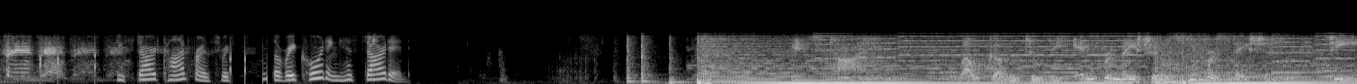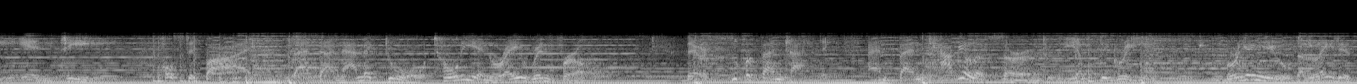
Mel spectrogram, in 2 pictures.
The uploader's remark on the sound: Conference Call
